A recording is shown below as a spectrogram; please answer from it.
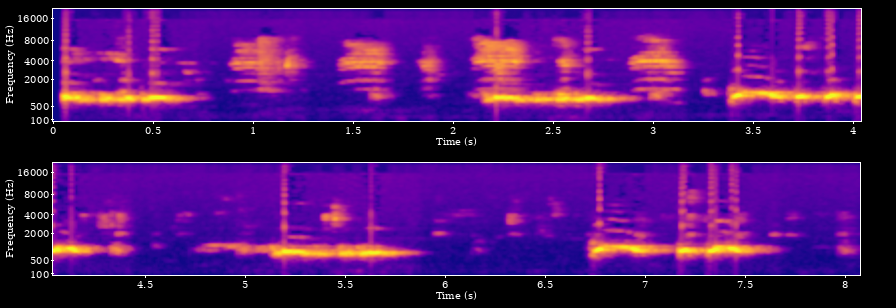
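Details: Zebra dove cooing, played as a lure to make other birds answer: five rolling, stuttered coo phrases, each a quick run of notes ending in a drawn-out coo, with short silent gaps between them.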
